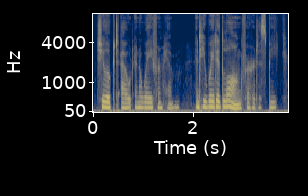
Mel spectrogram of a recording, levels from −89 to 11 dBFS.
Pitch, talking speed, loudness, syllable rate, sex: 170 Hz, 230 wpm, -18 LUFS, 5.3 syllables/s, female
